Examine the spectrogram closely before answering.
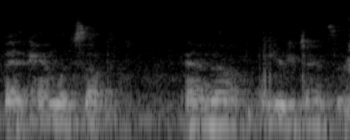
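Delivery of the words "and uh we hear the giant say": ordinary delivery, nothing marked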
